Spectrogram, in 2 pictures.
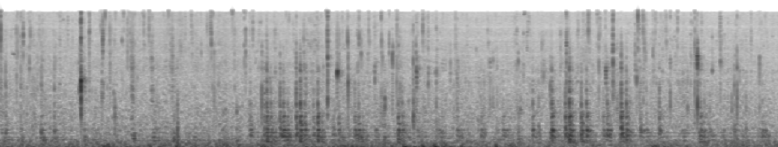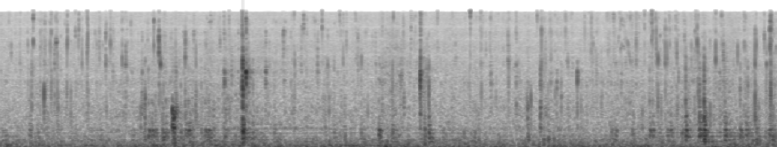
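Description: Kittens eating soft wet food from bowls: many small wet clicks and smacks of lapping and chewing, over a low steady rumble.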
